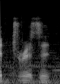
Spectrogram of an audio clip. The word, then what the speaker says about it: Drizzt: Am I pronouncing these names correctly? You're the D&D guy here. It's definitely not me. Yeah, Drizzt.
